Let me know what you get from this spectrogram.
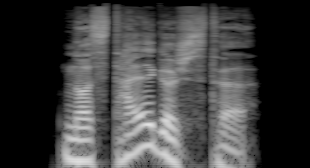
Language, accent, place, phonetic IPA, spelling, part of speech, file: German, Germany, Berlin, [nɔsˈtalɡɪʃstə], nostalgischste, adjective, De-nostalgischste.ogg
- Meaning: inflection of nostalgisch: 1. strong/mixed nominative/accusative feminine singular superlative degree 2. strong nominative/accusative plural superlative degree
